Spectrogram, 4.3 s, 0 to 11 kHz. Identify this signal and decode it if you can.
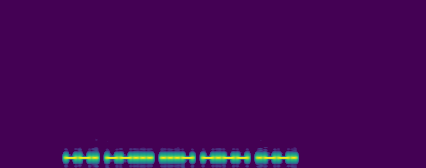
Morse code, heard as a keyed tone, about 36 wpm, 700 Hz. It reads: G7VYP
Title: DXCC-100 Call Signs - 5 Characters - Repeated 2x - 35wpm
